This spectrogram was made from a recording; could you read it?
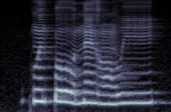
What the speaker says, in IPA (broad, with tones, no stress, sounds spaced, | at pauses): kʷ ɛ̃˦ k͡p oː˦˨ n ɛ̃˧ ɣ ɔ̃˨ v iː˧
